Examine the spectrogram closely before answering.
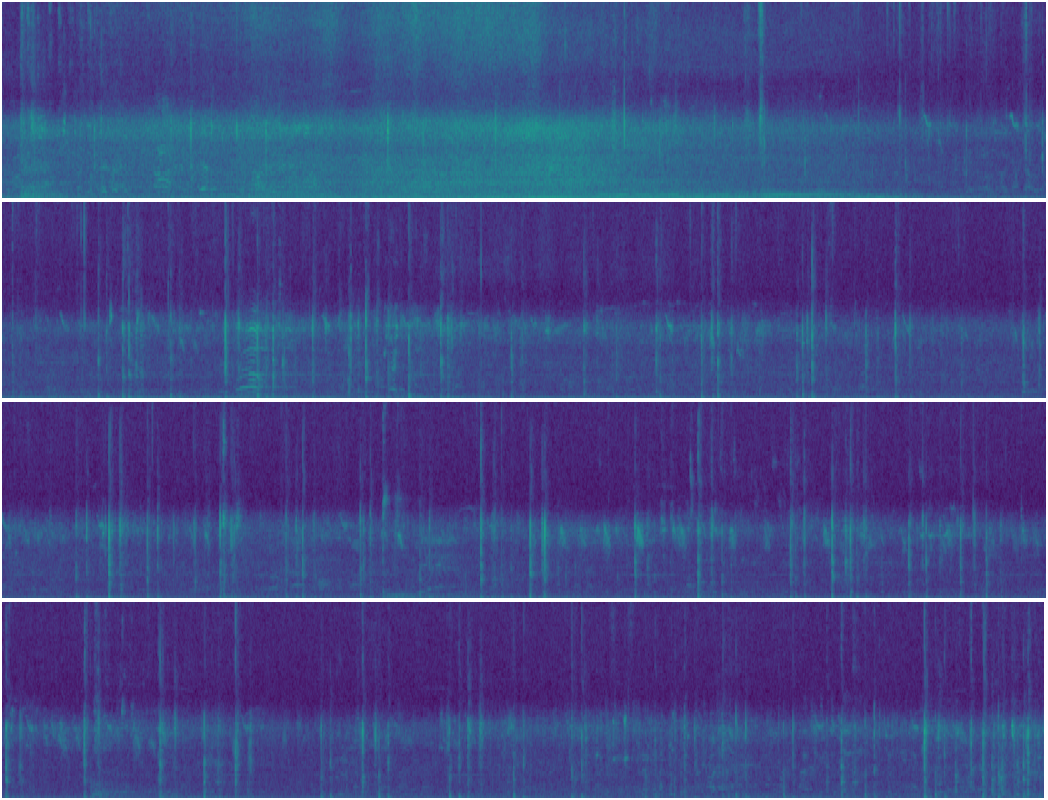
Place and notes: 塘岐村, Beigan Township - In the playground
In the playground, Many soldiers are doing sports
